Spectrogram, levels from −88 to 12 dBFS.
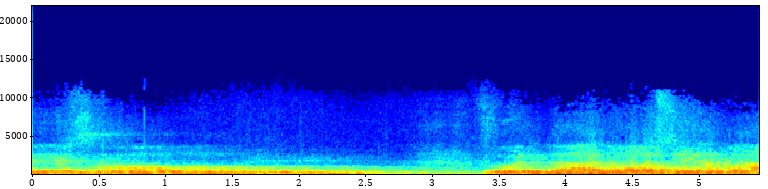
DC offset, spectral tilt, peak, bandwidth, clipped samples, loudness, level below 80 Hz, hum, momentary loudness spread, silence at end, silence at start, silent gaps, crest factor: under 0.1%; -9 dB/octave; -2 dBFS; 9.6 kHz; under 0.1%; -12 LUFS; -48 dBFS; none; 18 LU; 0 s; 0 s; none; 10 dB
